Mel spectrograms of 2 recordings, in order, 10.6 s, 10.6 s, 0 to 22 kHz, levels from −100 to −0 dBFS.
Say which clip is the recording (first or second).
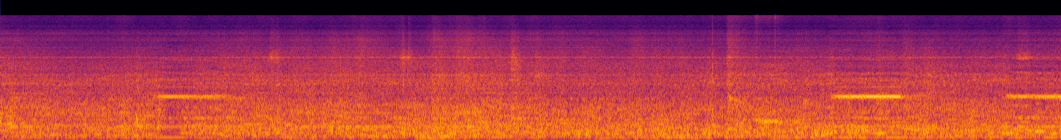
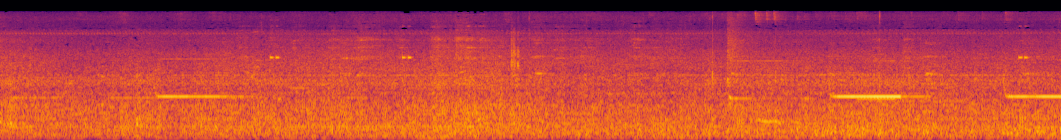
second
